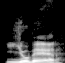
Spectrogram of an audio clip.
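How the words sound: The double L sounds like 'y'. This is how it is said in Spain. "en Espagne, le double L va plutôt se prononcer y"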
